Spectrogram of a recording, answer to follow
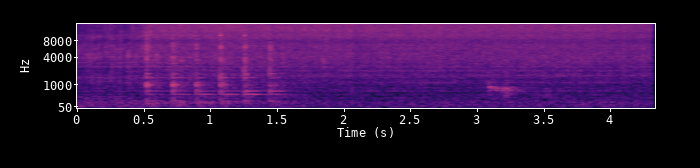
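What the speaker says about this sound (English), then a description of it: "I'm going to add my garlic to that" Garlic for chicken Alfredo drops into a hot pan with a brief cluster of sharp crackling pops, then settles into a steady, close sizzle that continues alone.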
